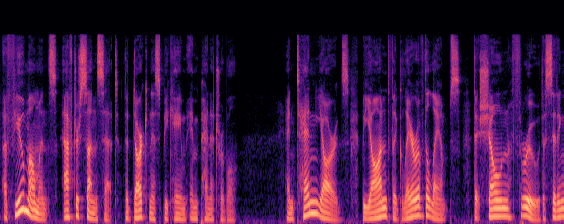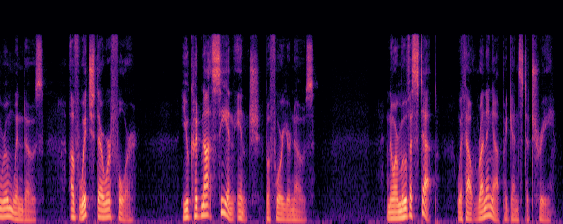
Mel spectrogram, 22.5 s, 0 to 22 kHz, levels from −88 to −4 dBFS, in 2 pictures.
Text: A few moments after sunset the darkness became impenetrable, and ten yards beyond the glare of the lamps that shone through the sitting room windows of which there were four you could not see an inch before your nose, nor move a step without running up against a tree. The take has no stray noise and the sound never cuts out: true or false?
true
